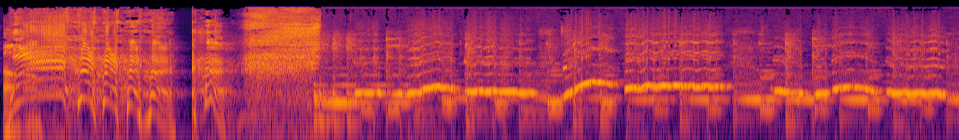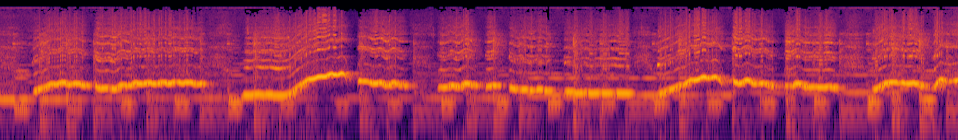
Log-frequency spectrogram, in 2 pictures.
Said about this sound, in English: I don't know how you play the bongos and play that the slide whistle with at the same time.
